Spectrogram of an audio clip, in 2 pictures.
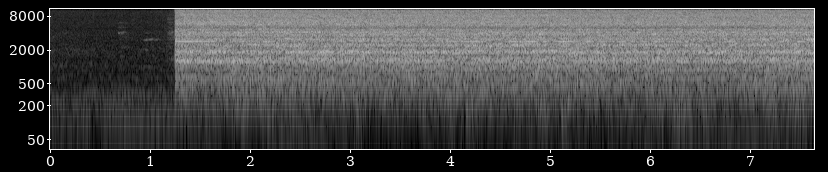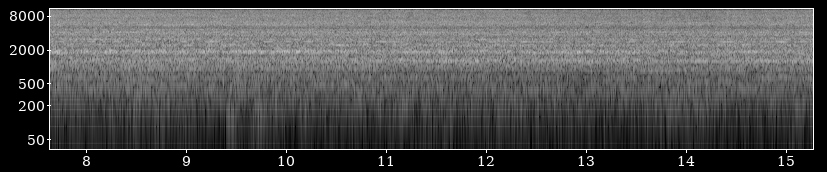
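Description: Handheld hair dryer blowing on wet hair, a loud steady whir that begins suddenly about a second in.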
